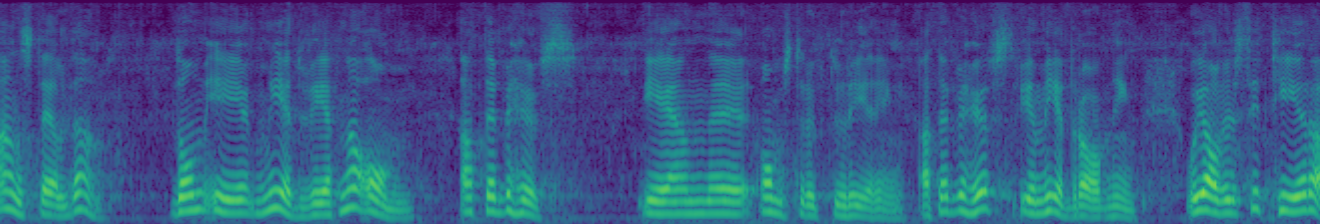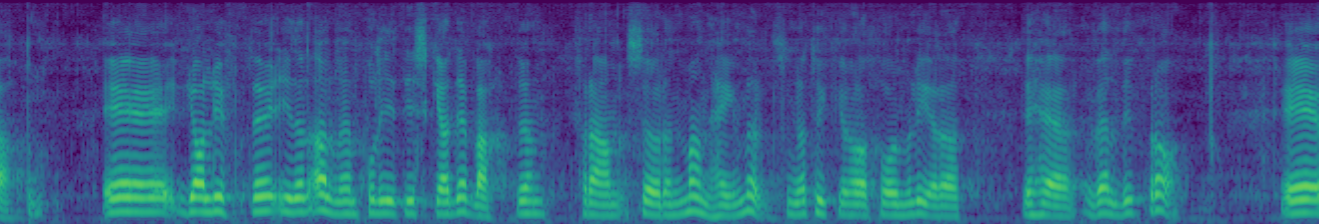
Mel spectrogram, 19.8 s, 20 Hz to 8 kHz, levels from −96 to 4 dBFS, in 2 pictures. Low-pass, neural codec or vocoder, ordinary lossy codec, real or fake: none; codec, 16 kHz, 4.8 kbps, FACodec; none; fake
